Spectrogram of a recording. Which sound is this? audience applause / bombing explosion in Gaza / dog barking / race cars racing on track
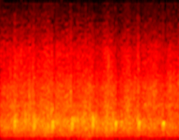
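audience applause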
